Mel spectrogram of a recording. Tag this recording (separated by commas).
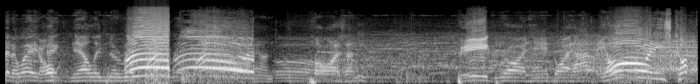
Speech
